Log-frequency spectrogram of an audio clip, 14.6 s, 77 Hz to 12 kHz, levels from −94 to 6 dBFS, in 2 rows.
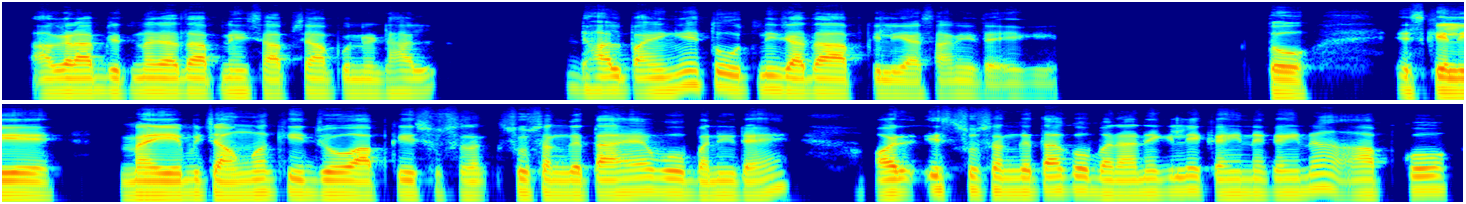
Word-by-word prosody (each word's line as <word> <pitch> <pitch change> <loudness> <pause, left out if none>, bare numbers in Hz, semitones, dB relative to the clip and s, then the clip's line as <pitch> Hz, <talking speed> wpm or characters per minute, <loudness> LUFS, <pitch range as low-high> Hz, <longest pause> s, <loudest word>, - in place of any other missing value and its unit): अगर 115 +2 +2
आप 120 0 +4
जितना 120 0 -2
ज़्यादा 120 0 +3
अपने 120 0 -2
हिसाब 110 -2 -2
से - - -2
आप 115 0 -2
उन्हें 110 -1 -6
ढाल 115 +2 -6 0.7
ढाल 130 -1 0
पाएँगे 125 +8 -1
तो 160 -2 -2
उतनी 135 +1 -4
ज़्यादा 115 -2 +5
आपके 110 0 -2
लिए 105 -1 -2
आसानी 100 +1 -5
रहेगी। 90 0 -10 1.1
तो 110 -2 +3 0.4
इसके 125 - +4
लिए 115 -2 +5 0.4
मैं 115 +1 +6
ये 115 -1 +8
भी 120 +1 -5
चाहूँगा 115 +2 +2
कि 125 -3 -2
जो 120 -1 +3
आपकी 110 +2 +2
सुसं 110 0 -8 0.2
सुसंगता 120 -1 +1
है 130 +2 +1
वो 130 -1 +1
बनी 115 +1 -3
रहे। 120 +8 -1 0.5
और 125 +2 +4
इस 145 - -3
सुसंगता 140 -1 0
को 145 0 0
बनाने 120 0 -1
के 130 - -9
लिए 145 +1 -1
कहीं 125 -1 -3
न 125 0 -4
कहीं 130 +1 -2
न 150 - -7 0.3
आपको 145 +5 -1
120 Hz, 195 wpm, -24 LUFS, 110-130 Hz, 1.1 s, ये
